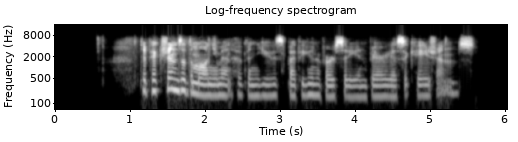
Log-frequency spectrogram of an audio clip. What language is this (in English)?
English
